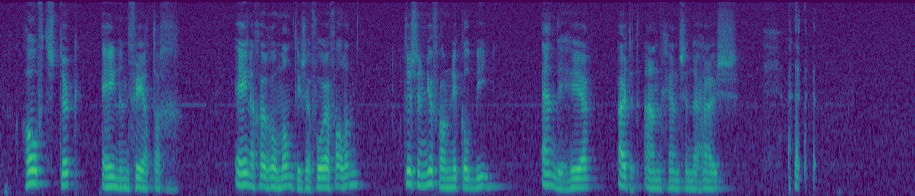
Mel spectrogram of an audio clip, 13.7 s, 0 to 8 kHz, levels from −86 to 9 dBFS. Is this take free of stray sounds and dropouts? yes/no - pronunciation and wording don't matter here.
no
